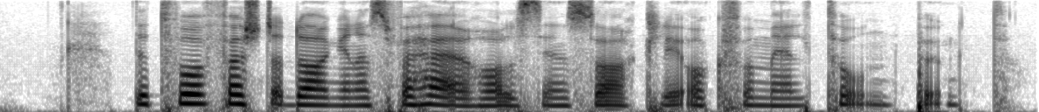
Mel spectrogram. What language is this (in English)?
Swedish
